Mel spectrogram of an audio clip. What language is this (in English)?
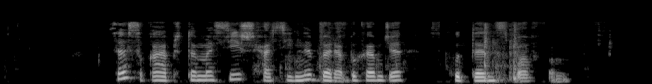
Kabardian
